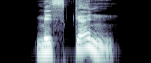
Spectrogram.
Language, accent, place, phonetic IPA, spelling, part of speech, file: German, Germany, Berlin, [mɪsˈɡœn], missgönn, verb, De-missgönn.ogg
- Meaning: 1. singular imperative of missgönnen 2. first-person singular present of missgönnen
